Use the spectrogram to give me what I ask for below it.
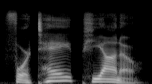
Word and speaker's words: fortepiano: And just so you can say it like a pro, it's pronounced forte piano.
